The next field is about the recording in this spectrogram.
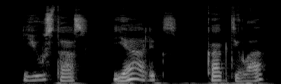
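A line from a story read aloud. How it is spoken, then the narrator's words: Whisper. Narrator (Russian): прошептал я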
